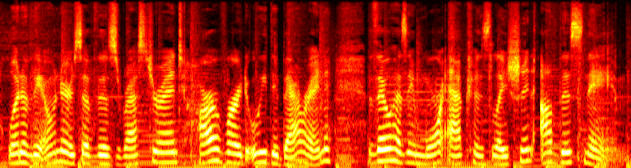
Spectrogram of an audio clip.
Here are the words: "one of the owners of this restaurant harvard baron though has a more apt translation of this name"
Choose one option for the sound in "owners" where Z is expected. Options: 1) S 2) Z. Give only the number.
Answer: 2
